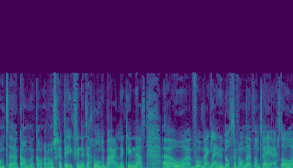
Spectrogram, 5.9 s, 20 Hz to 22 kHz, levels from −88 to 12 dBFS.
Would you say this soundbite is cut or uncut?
uncut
